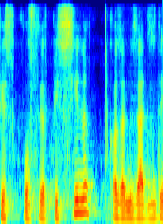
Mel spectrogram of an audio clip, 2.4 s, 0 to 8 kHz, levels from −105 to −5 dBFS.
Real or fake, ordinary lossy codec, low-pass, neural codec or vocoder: fake; none; 7.2 kHz; codec, 16 kHz, 4.8 kbps, FACodec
